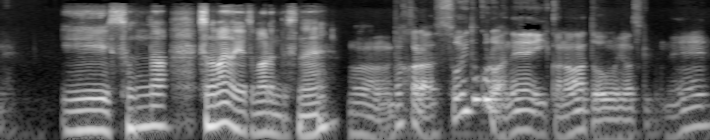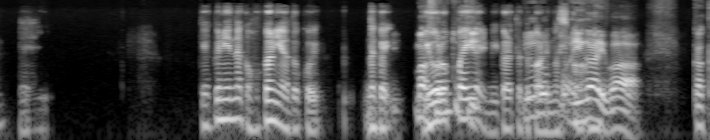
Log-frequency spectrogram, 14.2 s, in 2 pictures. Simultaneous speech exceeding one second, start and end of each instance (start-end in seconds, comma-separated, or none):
11.3-13.0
